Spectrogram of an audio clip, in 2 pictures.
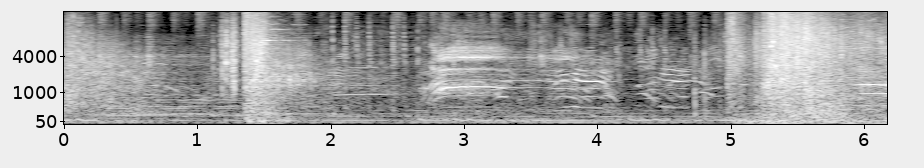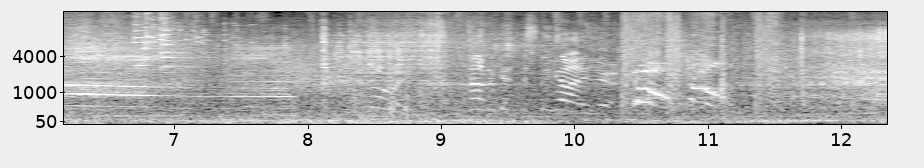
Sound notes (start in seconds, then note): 0.1 tense music; 3.4 people scream; 5.0 explosion booms; 6.0 man screams; 11.1 engine revving; 12.1 gunshots popping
